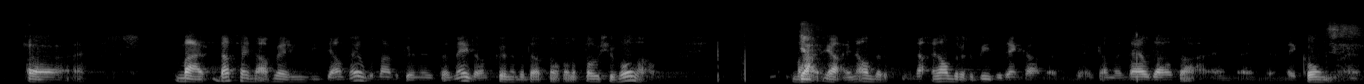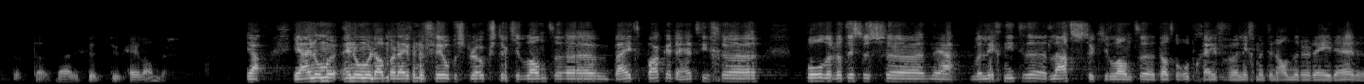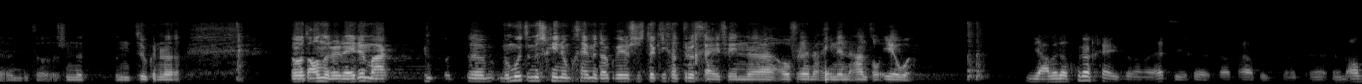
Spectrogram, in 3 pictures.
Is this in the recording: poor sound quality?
yes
